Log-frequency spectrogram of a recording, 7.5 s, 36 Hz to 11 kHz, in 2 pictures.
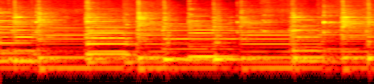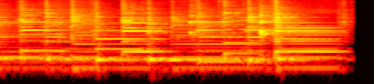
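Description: A classical guitar plays bars 21 to 24 of a habanera, with clear plucked notes and intervals in a lilting rhythm, played alone and close, ending on a decaying final chord.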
